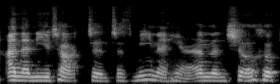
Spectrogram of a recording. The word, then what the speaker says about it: Tazima: Tazima. So sass on the Z. That's how to remember it. Sass on the Z. Tazima.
